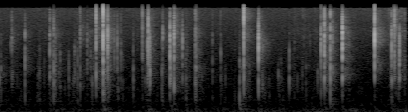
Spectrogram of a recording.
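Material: Cellophane.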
